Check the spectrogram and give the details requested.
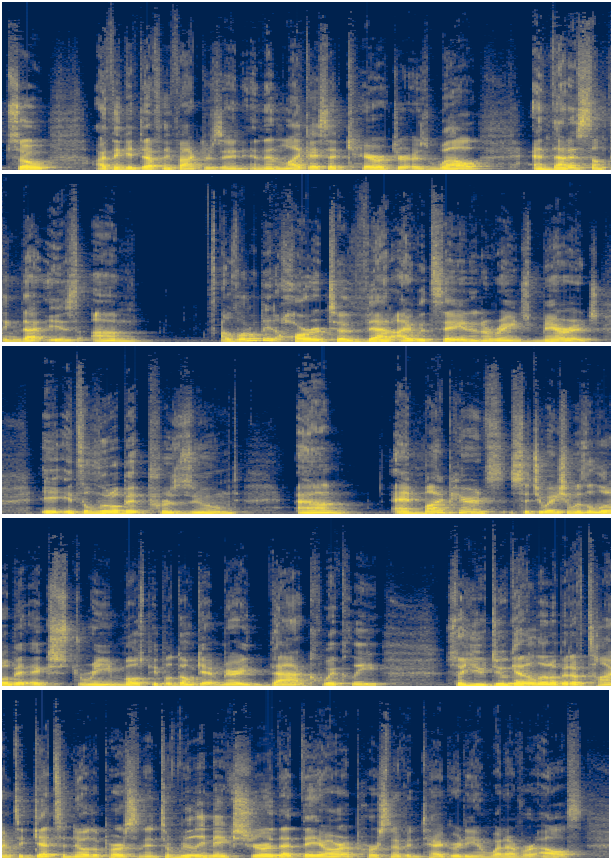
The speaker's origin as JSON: {"language": "English", "country": "Canada", "said": "I am Indian. So I'm, well, I'm Canadian"}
